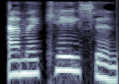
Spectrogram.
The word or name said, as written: amikacin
